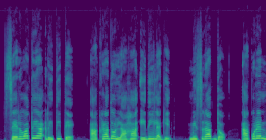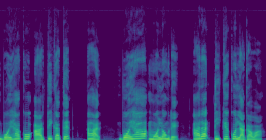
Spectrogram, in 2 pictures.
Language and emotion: Santali, neutral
